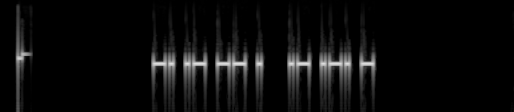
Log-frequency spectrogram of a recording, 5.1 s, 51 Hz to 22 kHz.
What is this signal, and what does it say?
Morse code, heard as a keyed tone, about 32 wpm, 700 Hz. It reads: NAME ART
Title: K1USN SST QSO Practice 30wpm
